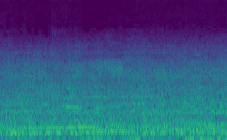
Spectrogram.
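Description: Strictly Stock race cars' engines running steadily at low speed under a caution, a continuous drone with a few held pitches.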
